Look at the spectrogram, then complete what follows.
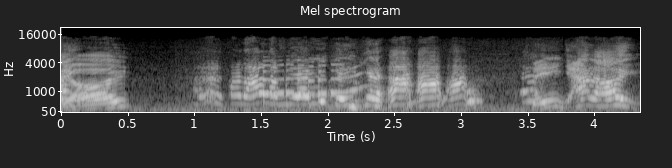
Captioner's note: laughing in despair!!!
